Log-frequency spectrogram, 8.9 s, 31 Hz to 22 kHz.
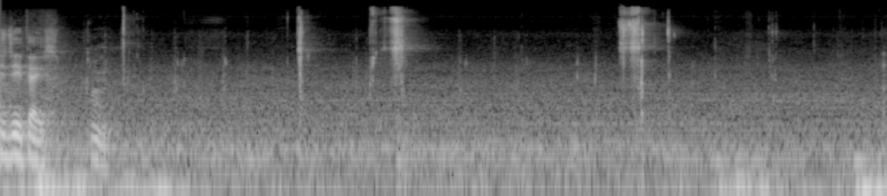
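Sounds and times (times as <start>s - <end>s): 
low noise: 0.0s - 8.8s
person chewing crunchy honey cinnamon almonds: 0.8s - 7.9s.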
